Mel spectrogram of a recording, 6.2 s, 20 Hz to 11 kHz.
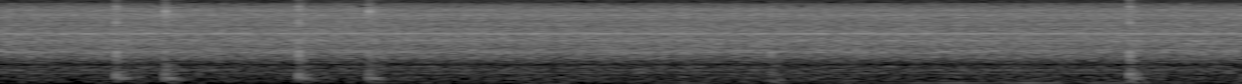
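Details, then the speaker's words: Asus Strix laptop, i7 7th gen CPU with GTX 1060, under CPU stress test while graphics driver installs, CPU at 100% and up to 85°C, about 93 W at the wall; steady airy fan rush with faint whistle, no rattle; fans at full speed under load. "Okay, that's the graphics driver being installed. The fans have kicked in some more."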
